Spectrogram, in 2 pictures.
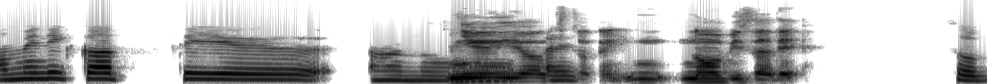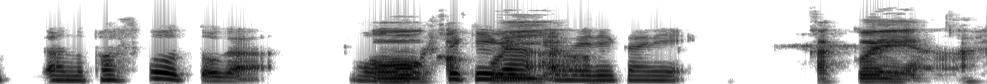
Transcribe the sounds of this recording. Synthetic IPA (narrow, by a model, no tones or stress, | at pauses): ame̞ɾʲikat̪ːe̞jɯ̟ːano̞ɲʲɨːjo̞ːkaɾiet̪oka̰no̞ːbʲizad̪e̞ | so̞ː | ano̞pasɨ̥po̞ːt̪o̞ɡa̰ | moːookɯ̟̥kt̪e̞kʲiɡiameɾʲikaɲ̟i | kakːo̞iːjã̰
